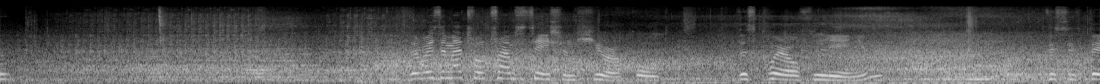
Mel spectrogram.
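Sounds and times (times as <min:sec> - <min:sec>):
motor vehicle passing: 0:00.3 - 0:11.0.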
